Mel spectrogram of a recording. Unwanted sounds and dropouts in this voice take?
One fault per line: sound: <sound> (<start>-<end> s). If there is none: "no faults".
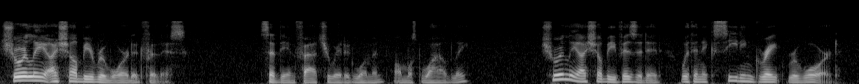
no faults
